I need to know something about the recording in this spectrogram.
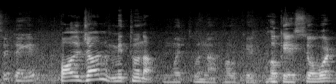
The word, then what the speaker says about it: Mithuna: How do you pronounce it again? Paul John Mithuna.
